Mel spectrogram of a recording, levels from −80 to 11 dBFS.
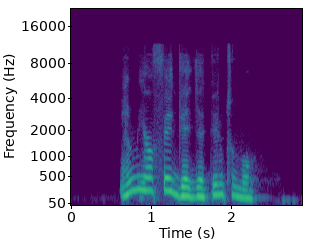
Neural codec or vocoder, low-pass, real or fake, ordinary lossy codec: codec, 24 kHz, 1 kbps, SNAC; 10.8 kHz; fake; Opus, 16 kbps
